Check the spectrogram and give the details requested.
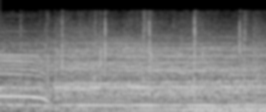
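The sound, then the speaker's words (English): A crowd at an event cheers and whoops steadily for two seconds for a celebrated event space client, with scattered sharp bursts that could be clapping mixed into the loud, continuous roar of voices. “Everybody clap it up.”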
